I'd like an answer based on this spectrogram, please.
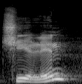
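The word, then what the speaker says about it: qilin: So, from I'm going to do my best, but it's supposed to be pronounced something along the lines of chi-lin. And so, this creature, the chi-lin, um is considered a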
